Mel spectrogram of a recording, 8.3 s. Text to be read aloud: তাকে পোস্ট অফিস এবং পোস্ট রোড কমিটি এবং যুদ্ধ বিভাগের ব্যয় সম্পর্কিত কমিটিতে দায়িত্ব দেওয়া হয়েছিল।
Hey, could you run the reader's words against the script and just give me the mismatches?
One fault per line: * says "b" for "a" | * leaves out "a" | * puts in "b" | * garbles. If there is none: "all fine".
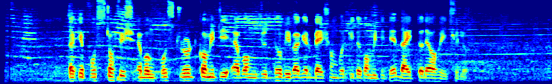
all fine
